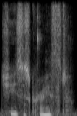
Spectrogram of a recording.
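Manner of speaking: breathy frightened whisper. Real, not acted. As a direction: breathe it out, spooked. Scared by changing room.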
